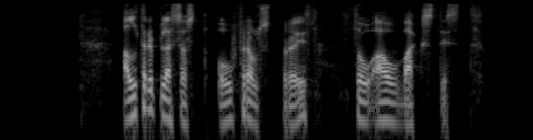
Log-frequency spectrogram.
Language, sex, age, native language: Icelandic, male, 30-39, Icelandic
